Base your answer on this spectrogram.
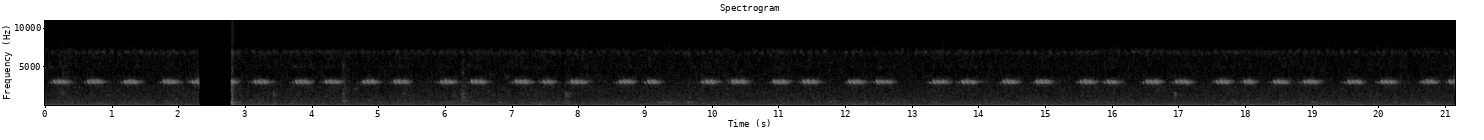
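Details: Night crickets singing in the quiet Philippine countryside near midnight: a steady, unbroken chain of short, bright chirps, roughly two per second, with a brief gap of silence early on.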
